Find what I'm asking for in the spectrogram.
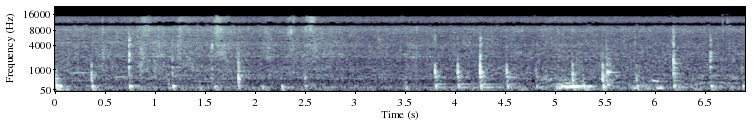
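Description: Pork dinuguan frying in a pan, a continuous soft sizzle with repeated scraping stirs and clinks of the utensil against the pan, fairly close and alone without talk.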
